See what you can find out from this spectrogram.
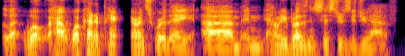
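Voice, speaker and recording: Halting middle-aged male host. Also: on the low side, a bit bright, no room sound. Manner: hesitant, many restarts and fillers. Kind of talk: casual conversation with old friends.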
